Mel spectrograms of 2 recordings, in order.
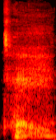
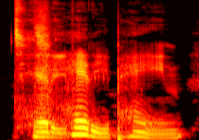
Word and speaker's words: Teddy Payne: The way that you pronounce it sounds like titty. Titty. No. Teddy Payne.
